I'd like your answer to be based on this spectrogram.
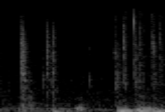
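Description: Typing on a computer keyboard: soft, quick key taps spaced apart at first, then a faster, denser run of clicks, close and quiet.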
